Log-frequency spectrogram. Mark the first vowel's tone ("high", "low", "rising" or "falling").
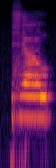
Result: low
